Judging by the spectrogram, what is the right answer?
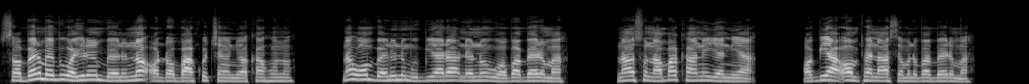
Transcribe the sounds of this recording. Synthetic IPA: sɔ˨bɛ˦ɾɪ˦mã˦bi˦wa˨ji˦ɾɪ̃˦n̩˦bæː˨nũ˦nã˦ʔɔ̰˨dɔ˨baː˨kʰʊ˦t͡ɕʰɛ̃˨n˨nɪ̃˨ɔ˨kʰã˦ɦʊ̃˦nʊ̃˦ | nã˨wɔ̃˦m˦bæː˨nũ˦nʊ̃˦mʊ̃˨bi˦a˦ɾa˦nɪ̃˨nʊ̃˦wɔ˨ba˦bɛ˦ɾɪ˦mã˨ | nã˨˦n˦sʊ˨nã˨ba˦kʰã˨˦nʊ̃˦jɛ˨nɪ̃˨a˨ | ɔ˨bɪ˦a˨ʔɔ˦m̩˨pʰɛ˦nã˨a˦sɛ̃˨m˦nʊ̃˦ba˦bæ˦ɾɪ˦mã˨

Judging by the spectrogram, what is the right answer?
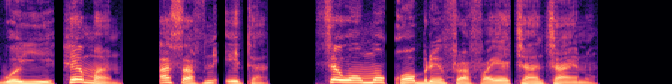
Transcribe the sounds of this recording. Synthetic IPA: wɔ˨ji˨he˦mã̰˨n | a˦sa˨fnɪ̃˦ʔe˦tʰã̰˨n | sɛ˦wɔ̃˦mɔ̃˦kʰɔ˦bɾɪ̃˦m̩˦fɾa˨fɾa˨˦jɛ˦t͡ɕʰã˦ɲ˦t͡ɕʰã˦n˨˦nʊ̃˦

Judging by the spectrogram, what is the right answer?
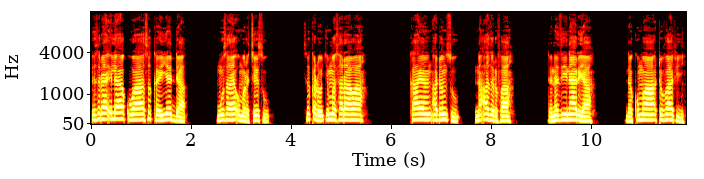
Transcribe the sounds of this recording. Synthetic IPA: ʔɪ˨s̬ɾaː˦ʔiː˦la˦kʷʊ˨waː˦sʊ˦ka˨ji˦jɐ˦dːa˨ | muː˦s̬aː˦jaː˦ʔʊ˨mɐ˨rt͡ʃeː˦su˨ʔ | sʊ˦ka˨ɽoː˨kʲʼɪ˦mɐ˦s̬ɐ˦ɽaː˦waː˦ | kaː˦jɐ˦ŋʔa˦dɐ˦nsu˨ | na˦ʔa˦zɪ˨ɾɸaː˦ | d̥a˨na˦ziː˦naː˦ɾɪ˨jaː˦ | da˨kʷʊ˦ma˦tʊ˦ɸaː˦ɸiː˨

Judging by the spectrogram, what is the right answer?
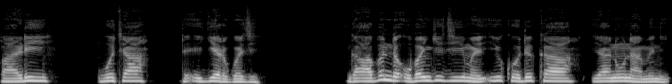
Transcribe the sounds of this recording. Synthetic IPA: ɸaː˨ɽiː˦ | wʊ˦ta˦ | d̥a˨ʔɪ˦ɡʲɪ˦jɐ˨rɡʷɐ˦d͡ʒiː˨ | ɡaː˨ʔa˨bɪ˦nda˨ʔʊ˨bɐ˦ŋɡʲɪ˦d͡ʒiː˨ma˨jʔiː˦kʷoː˨dʊ˦ka˨jaː˦nuː˦na˨mɪ˦niː˨

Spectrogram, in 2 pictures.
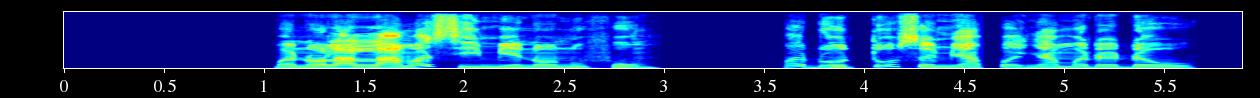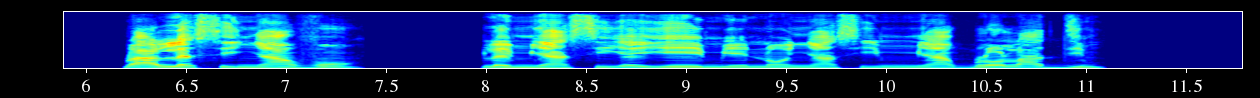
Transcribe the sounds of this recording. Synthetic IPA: mɛ̃˨nɔ̃˨la˨lã˨˦mɛ˦si˨mĩ˨e˨nɔ̃˨nũ˦ɸo˦m | mɛ̃˦ɖo˦˨t̪o˦sɛ˨mĩ˨a˨ɸɛ˦ɲã˨mɛ̃˨ɖɛ˦ɖɛ˦wo˦ | k͡plɛ˦a˨lɛ˦si˨ɲã˨vɔ̃˦ | lɛ˨mĩ˨a˨si˦e˦jɛ˦mĩ˨e˨nɔ̃˨ɲã˨si˨mĩ˨a˨ɡ͡blɔ˦la˦d̪i˦m

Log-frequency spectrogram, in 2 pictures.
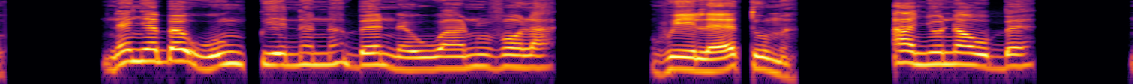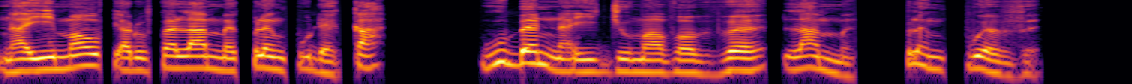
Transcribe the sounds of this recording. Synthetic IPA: nɛ̃˦ɲɛ̃˦bɛ˦wo˦ŋ̩˦ku˦e˨nã˦nã˦bɛ˦nɛ̃˨wo˨a˨nũ˦vɔ̃˦la˦ | ɦu˨e˨lɛ˨ɛ˦t̪o˦mɛ̰̃˨ | a˦ɲõ˦nã˦wo˨bɛ˦ | nã˨ji˨mã˦wo˦fi˦a˨ɖo˨ɸɛ˦la˦mɛ̃˨k͡plɛ˦ŋ̩˦ku˦ɖɛ˨ka˦ | wu˦bɛ˦nã˨ji˨d͡ʒo˨mã˨vɔ˨vɛ˦la˦mɛ̰̃˨ | k͡plɛ˦ŋ̩˦k̚u˦ɛ˨vɛ̰˨

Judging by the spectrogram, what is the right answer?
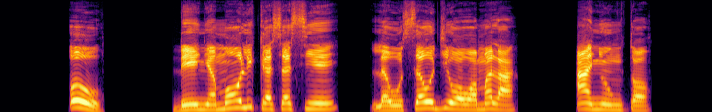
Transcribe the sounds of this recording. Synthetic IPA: o˦˨ | ɖe˨ɲɛ̃˨mã˦wo˦li˦kɛ˦sɛ˦sĩ˦ɛ̃˦ | lɛ˨wo˨sɛ˦wo˦d͡ʑi˦wɔ˨wɔ˨mɛ̃˦la˦ | a˦ɲõ˦ŋũ˦t̪ɔ˦

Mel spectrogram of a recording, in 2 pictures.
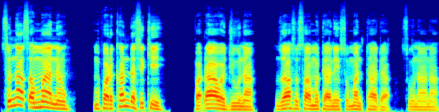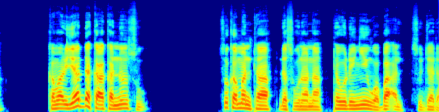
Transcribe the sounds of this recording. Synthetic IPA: sʊ˦naː˨sʼɐ˨mːaː˦˨nɪ˦m | mʊ˨ɸɐ˨rkɐ˦nda˨sʊ˦kʲeː˨ | ɸɐ˨ɗaː˦wa˨d͡ʒuː˦naː˦ | zaː˦s̬u˨sa˦˨mʊ˦taː˨neː˦su˨mɐ˦ntaː˦da̰˨suː˦naː˦naː˦ | kɐ˨mɐ˦rjɐ˦dːa˨kaː˨kɐ˨nːɪ˦nsu˨ | sʊ˦ka˨mɐ˦ntaː˦da˨suː˦naː˦naː˦ta˦wʊ˦ɽɪ˦ɲjiː˦wɐ˨ba˦ʔa˨lsu˨d͡ʒɐ˦da̰˨

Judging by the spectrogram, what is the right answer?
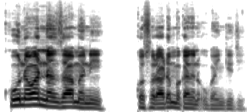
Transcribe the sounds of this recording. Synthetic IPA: kʷuː˦na˦wɐ˦nːɐ˨nzaː˦mɐ˨niː˦ | kʷo˦sɐ˨ɽaː˨ɽɪ˦mːɐ˨ɡɐ˦nɐ˨rʔʊ̰˨bɐ˦ŋɡʲɪ˦d͡ʒḭː˨

